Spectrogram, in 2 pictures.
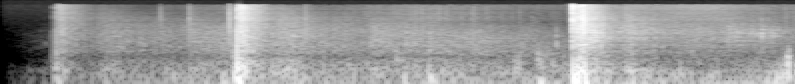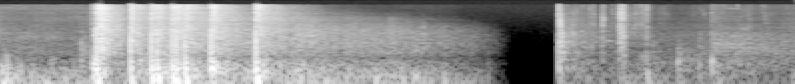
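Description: Fireworks going off: single sharp bangs about a second in and about three seconds in, then a quick run of bangs around the middle, with crackling between them. The sound cuts off after about six and a half seconds, and a few faint clicks follow.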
